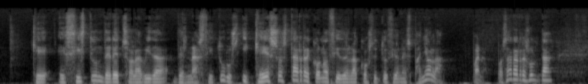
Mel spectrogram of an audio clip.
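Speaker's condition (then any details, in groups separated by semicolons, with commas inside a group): No condition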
